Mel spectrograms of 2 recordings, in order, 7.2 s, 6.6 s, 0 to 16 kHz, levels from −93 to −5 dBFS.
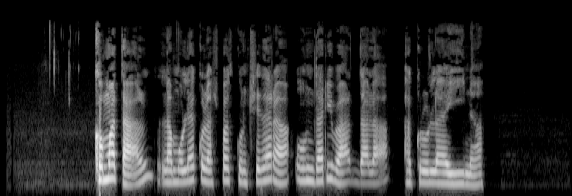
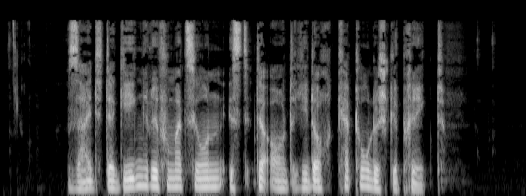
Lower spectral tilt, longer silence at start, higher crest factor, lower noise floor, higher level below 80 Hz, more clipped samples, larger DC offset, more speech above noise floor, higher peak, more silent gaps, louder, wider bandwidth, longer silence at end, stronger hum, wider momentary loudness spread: first, -5.5 dB/octave vs -4 dB/octave; first, 1.2 s vs 0.85 s; about the same, 24 dB vs 20 dB; first, -78 dBFS vs -73 dBFS; second, -66 dBFS vs -48 dBFS; neither; neither; first, 55 dB vs 49 dB; first, 0 dBFS vs -6 dBFS; neither; about the same, -23 LUFS vs -24 LUFS; about the same, 11 kHz vs 11.5 kHz; about the same, 1.15 s vs 1.05 s; neither; first, 16 LU vs 9 LU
